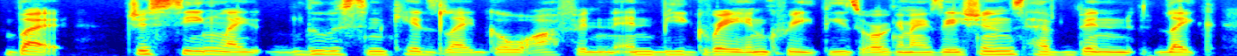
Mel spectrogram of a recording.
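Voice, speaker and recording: Excitable young woman guest, dry sound. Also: rumbling low, normal speed, no echo. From Sudan. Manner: excitable, many likes and ums. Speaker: podcast guest. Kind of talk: casual chat.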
